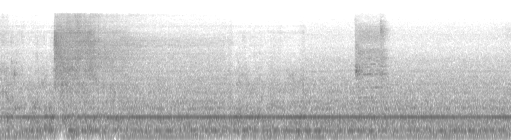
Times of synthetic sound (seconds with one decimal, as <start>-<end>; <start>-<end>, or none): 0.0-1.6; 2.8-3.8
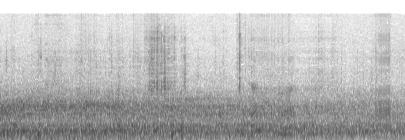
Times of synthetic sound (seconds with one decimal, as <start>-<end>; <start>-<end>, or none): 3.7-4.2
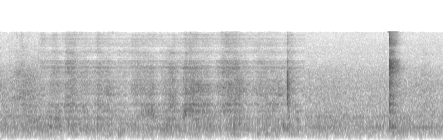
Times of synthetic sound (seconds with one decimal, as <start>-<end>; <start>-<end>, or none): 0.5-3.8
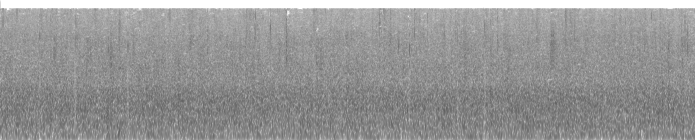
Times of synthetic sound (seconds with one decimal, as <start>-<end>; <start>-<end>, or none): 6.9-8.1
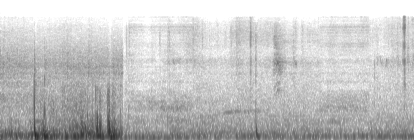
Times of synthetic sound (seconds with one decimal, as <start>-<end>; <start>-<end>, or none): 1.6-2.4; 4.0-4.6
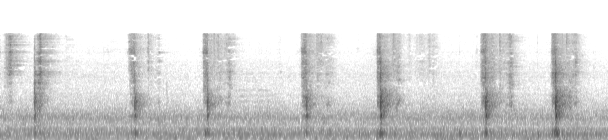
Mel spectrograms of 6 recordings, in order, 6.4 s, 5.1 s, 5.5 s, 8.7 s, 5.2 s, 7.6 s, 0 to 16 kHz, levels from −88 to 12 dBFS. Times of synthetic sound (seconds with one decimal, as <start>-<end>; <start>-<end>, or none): 0.0-1.4; 2.6-7.6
